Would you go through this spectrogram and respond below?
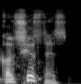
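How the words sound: It is said the British way. "Los británicos dicen consciousness"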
